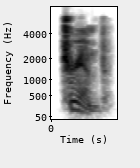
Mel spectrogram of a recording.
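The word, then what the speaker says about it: Trimpe: Okay, everybody's on the edge of their seats to figure out how to pronounce Herb's last name. Trimp.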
